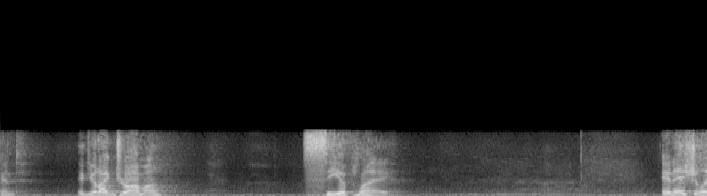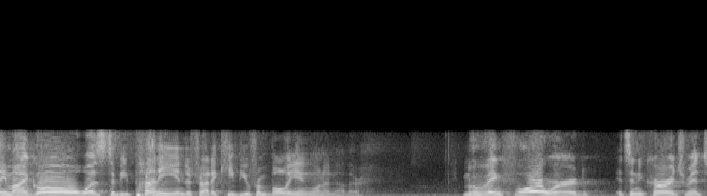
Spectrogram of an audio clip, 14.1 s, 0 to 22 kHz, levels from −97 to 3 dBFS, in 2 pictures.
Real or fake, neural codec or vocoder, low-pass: fake; codec, 16 kHz in and 24 kHz out, 1 kbps, XY-Tokenizer; 7.2 kHz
